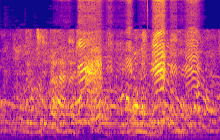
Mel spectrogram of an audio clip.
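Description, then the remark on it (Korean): A baby, startled by the sight of arriving visitors, wails in repeated rising and falling bursts, loud, the crying continuous throughout with brief catches of breath between cries. “들리는 소리라고는 우리의 모습에 놀란 아기의 울음소리뿐이었다.”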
